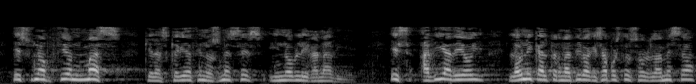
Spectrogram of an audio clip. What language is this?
Spanish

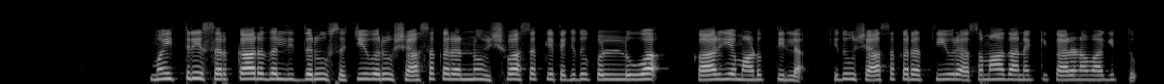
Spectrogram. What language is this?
Kannada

